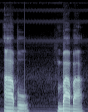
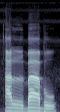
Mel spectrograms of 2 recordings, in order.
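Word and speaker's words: الباب: হুরুফুল কামারিয়া যেগুলো আছে এগুলোর পিছনের আলিফ লামটা উচ্চারণ করতে হয় যেমন দেখেন আল আবু বাবা আল বাবু দরজা এখানে আমরা বলি না আব্বাবু এখানে আলিফ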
